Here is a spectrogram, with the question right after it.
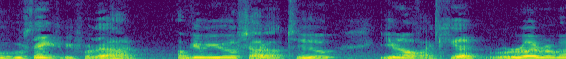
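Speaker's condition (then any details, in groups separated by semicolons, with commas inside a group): Spastic quadriplegic cerebral palsy; spastic quadriplegic, all four limbs, premature birth, contractures; some difficulty speaking, no swallowing or drooling problems, no speech therapy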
